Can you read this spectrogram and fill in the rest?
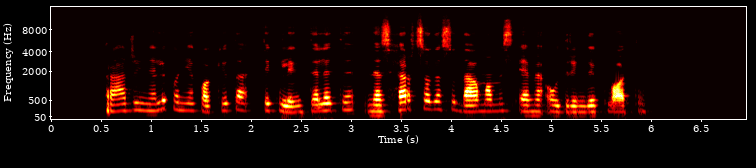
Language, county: Lithuanian, Vilnius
